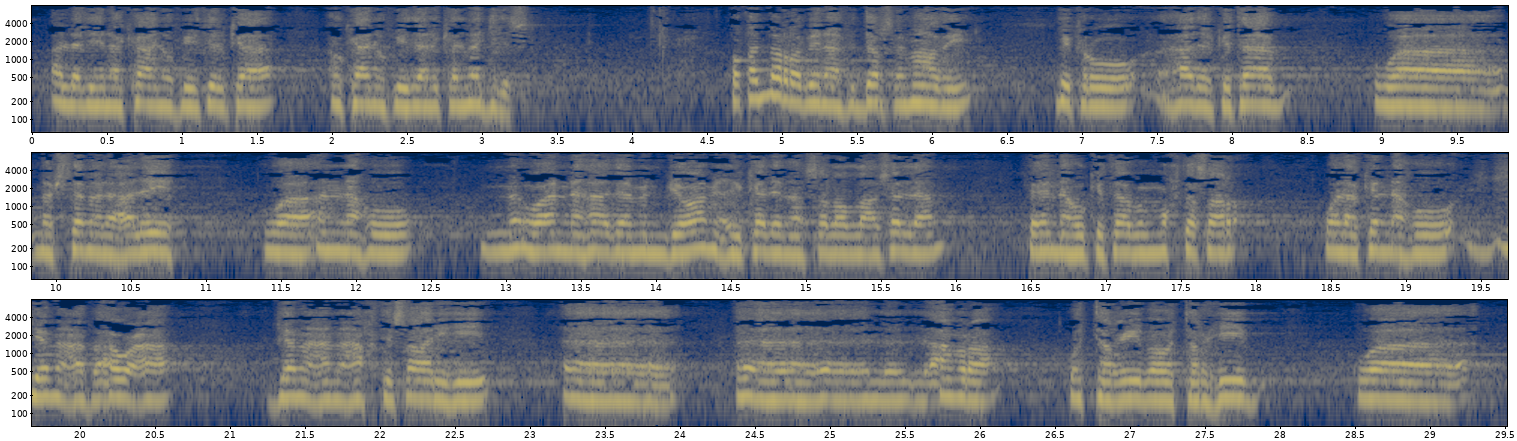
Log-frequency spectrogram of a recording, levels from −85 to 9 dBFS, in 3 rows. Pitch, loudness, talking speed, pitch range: 175 Hz, -20 LUFS, 95 wpm, 170-180 Hz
